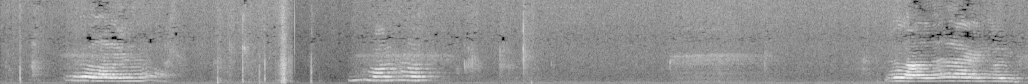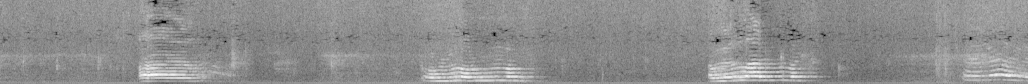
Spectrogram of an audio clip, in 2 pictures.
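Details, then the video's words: Cats and kittens calling out as they eat, as if saying nom nom nom; seven wavering, harmonic meows, each about a second long, repeated roughly every two to three seconds over a faint low hum. "面白い猫と子猫を食べながら鳴きながらYUM YUM YUMを言って"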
